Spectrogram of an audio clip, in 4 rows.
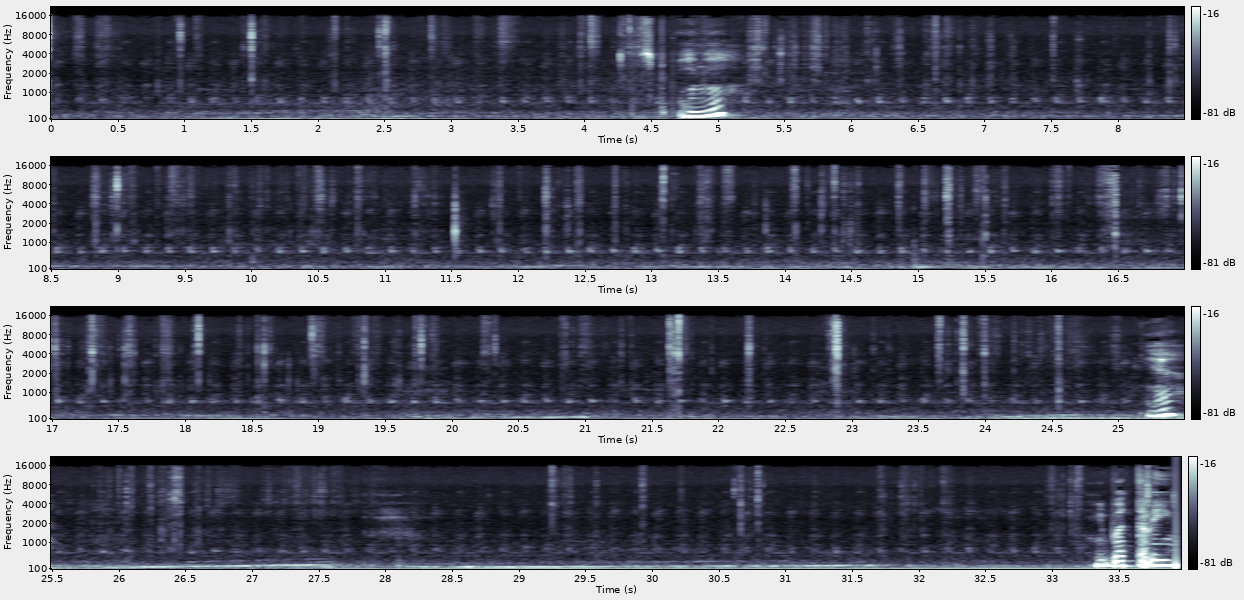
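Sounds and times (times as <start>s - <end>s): paper being folded: 5.3s - 6.8s, 8.4s - 21.8s, 22.8s - 24.8s, 26.0s - 27.8s.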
